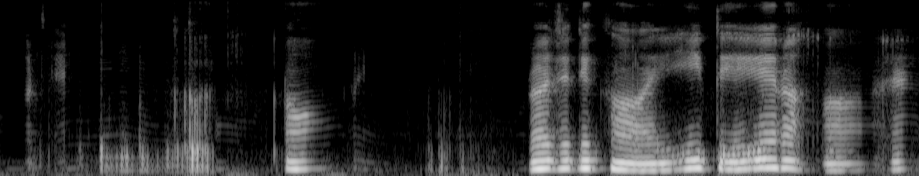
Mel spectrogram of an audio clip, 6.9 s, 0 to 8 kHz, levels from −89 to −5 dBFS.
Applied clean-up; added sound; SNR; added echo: neural mask model DeepFilterNet 3.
